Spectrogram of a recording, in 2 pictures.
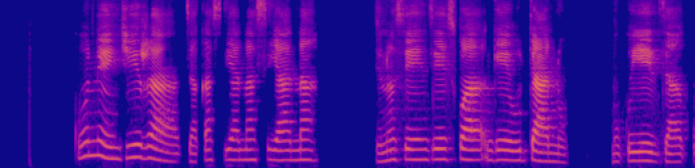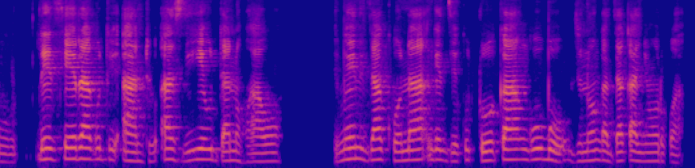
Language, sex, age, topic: Ndau, male, 25-35, health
